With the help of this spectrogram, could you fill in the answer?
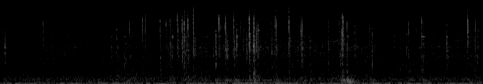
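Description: Long nails and fingers slide the painted wooden beads along the rods of an upright wooden-frame abacus so they knock together. Quiet, dry, bright clicks and clacks patter in quick, irregular bursts, each dying away almost at once with no ring.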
